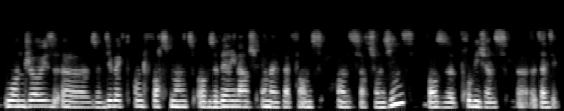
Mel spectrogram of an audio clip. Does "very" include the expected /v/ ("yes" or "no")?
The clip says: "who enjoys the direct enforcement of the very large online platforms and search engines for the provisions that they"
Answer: yes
